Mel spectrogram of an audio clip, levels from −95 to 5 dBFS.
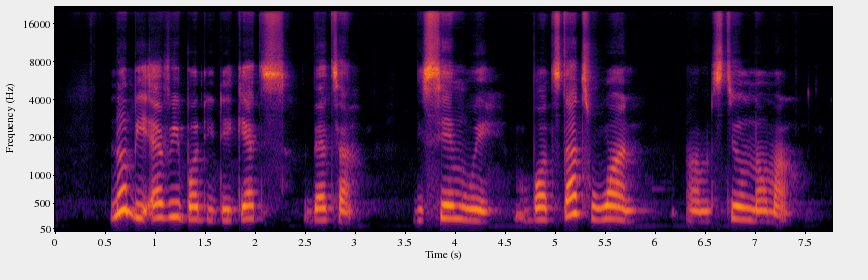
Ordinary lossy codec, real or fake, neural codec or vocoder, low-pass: none; fake; autoencoder, 48 kHz, 128 numbers a frame, DAC-VAE, trained on Japanese speech; none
